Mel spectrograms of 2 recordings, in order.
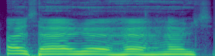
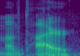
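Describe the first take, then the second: First: Said through a real yawn. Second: Said in the usual way. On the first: Real, not acted. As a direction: stretch it out mid-yawn. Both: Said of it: "That was a yawn".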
